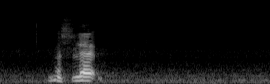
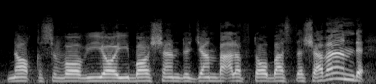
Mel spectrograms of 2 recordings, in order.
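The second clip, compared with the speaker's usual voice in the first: usual speaking voice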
